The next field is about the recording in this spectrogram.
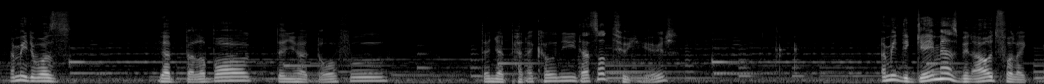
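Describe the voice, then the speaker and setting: A young man streaming a game as a vtuber, chatting casually with rambling restarts and quick reactions. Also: mid-range voice. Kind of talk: casual gaming chat and reading dialogue aloud.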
